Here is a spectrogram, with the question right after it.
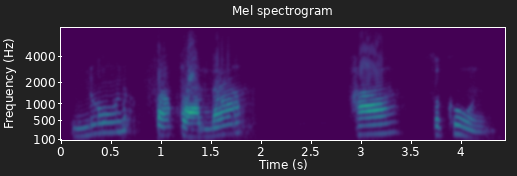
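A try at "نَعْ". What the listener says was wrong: This is ayn. Noon fata ayn sukun na. Ayn sukun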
